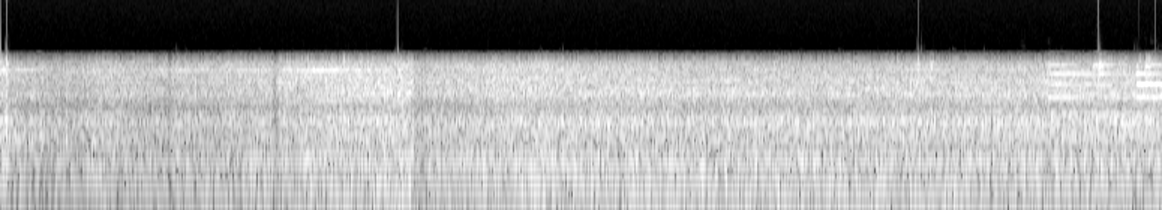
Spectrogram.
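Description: Long freight train's cars rolling along the rails as the end of the train passes and pulls away, a steady noise of wheels on track.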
